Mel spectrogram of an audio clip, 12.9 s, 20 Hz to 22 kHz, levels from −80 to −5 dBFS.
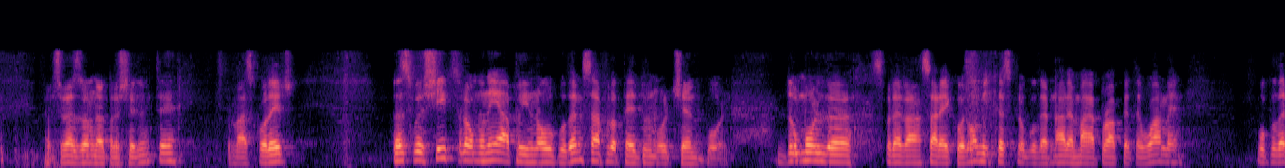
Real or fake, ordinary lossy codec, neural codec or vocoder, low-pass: fake; none; codec, 16 kHz, 1.1 kbps, Voila-Tokenizer; 7.2 kHz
